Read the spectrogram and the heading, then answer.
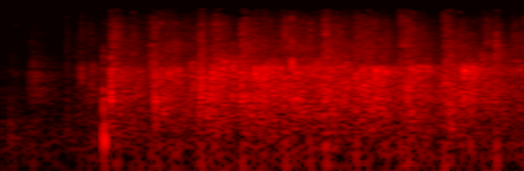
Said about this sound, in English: So I want you to see if you know this verse by heart. And I want you to clap out loud if you do. And if you don't, please don't be embarrassed.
